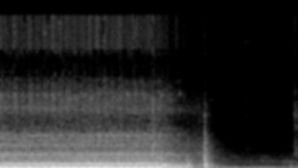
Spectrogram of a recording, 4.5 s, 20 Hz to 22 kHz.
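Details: 2024 Harley-Davidson Road Glide after repairing a badly soldered coil harness that caused limp mode on one cylinder: a deep, even V-twin rumble holds steady, then stops with no misfire. Power is restored and the check engine light was later cleared.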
